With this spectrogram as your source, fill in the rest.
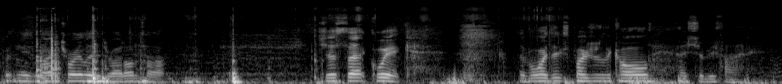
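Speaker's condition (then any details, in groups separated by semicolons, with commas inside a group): No condition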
